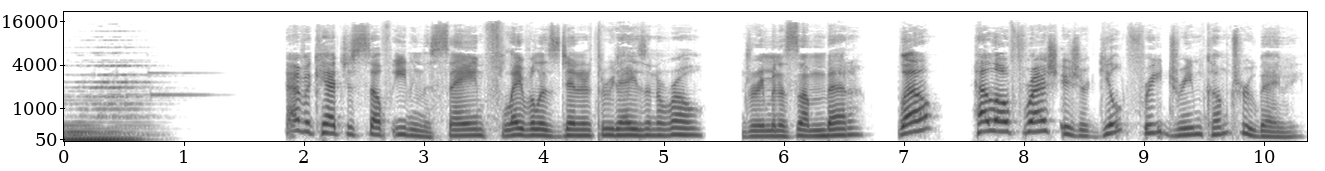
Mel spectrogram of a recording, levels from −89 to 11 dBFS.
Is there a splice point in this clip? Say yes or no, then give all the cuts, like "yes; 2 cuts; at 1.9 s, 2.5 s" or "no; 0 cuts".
yes; 1 cut; at 1.6 s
